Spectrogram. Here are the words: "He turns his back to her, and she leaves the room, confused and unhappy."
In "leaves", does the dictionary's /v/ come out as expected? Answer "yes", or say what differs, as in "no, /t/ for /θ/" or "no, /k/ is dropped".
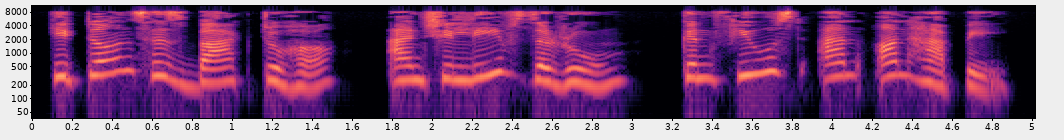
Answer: yes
